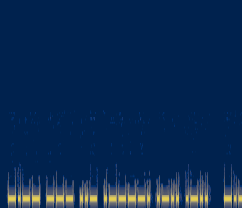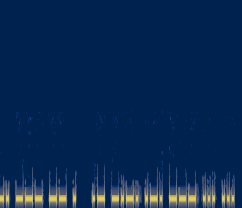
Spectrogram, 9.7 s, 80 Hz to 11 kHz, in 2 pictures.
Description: Morse code, heard as a keyed tone, about 25 wpm, 600 Hz. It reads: YOU'LL COME ACROSS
